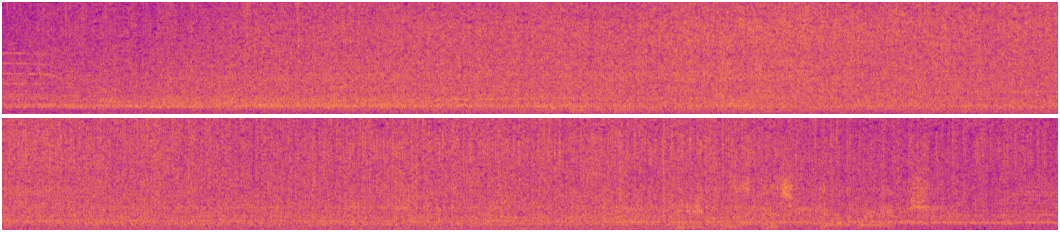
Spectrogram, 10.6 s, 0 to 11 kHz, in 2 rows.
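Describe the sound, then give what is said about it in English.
Falcon Heavy rocket engines roar at liftoff from the Air Force Station in Florida, a loud, dense and unbroken rumble that holds steady, with a voice speaking over it. “Under the power of 5.1 million pounds of thrust, Falcon Heavy is headed to space.”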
